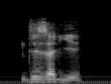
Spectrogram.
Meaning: 1. "to disunite (allies)" 2. to make an unsuitable match
- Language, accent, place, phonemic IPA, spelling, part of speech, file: French, France, Lyon, /de.za.lje/, désallier, verb, LL-Q150 (fra)-désallier.wav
